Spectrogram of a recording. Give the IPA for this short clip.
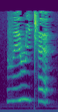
v e ɹ i cʰ ɛ

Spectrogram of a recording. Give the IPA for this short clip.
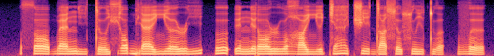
θ ɔ b æ n i̤ t ʊ ç ɔ b j æ ʎ ə ɹ i̤ | ʊ ʔ ɪ n ɪ ɾ ɔ ɹ u ʁ ɑ ʎ ʌ c æ̤ t͡ʃ i d ɑ s ʊ sʷ i tʷ ʌ | v ə

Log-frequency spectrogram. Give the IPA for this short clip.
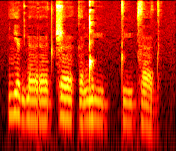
lʲ ɛ ɖ n əː ɾ əː d ʈ͡ʂ əː k ə ŋ͡ǃ iː b tː iː b z ɐː d

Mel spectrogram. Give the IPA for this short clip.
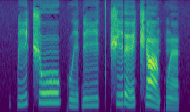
k͡p i˨˦ t͡ʃ oː˦ kʷ i˨ ɗ iː˧ t t͡ʃ i˦ ɾ e˨˦ t͡ʃ ã˦˨ kʷ ɛ̃˨

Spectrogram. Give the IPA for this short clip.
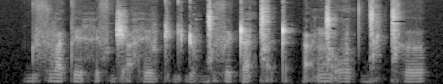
d̪ ɨ s v a t e h e s d͡ʒ a̰ h e v ʈ ḭ ɖ ḛ ɖ o ɡ͡ǀ ɨ s ɨ ʈ a ǀ a̰ ʈ | a̰ ŋ͡ǀ ɔ̰ ʁʷ e t ɡ͡ǀ ḭ ǀʰ ə

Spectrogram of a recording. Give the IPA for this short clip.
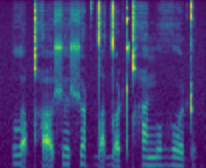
l o̰ qʰ o̰ ʃ ø ʃ u ʈ dˤ o̰ d ɔ̰ ʈ qʰ ɛ ŋ o ɦ o ʈ

